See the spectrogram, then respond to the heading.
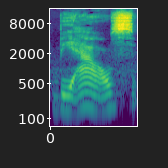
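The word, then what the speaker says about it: Bealls: Although there is a Florida store called we call it Be's but they they call it Bells even though it's spelled B E A L Ls.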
